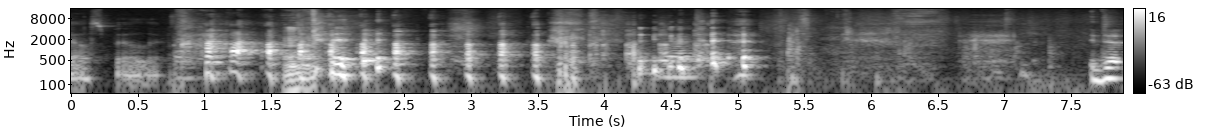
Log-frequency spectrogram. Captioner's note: laughter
